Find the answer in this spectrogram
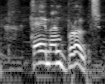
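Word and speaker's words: Herman Brood: And this is a track called Never Be Clever by an act originally called Herman Brute, who, thanks to Wikipedia, I discovered, you pronounce his name Herman Brute.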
